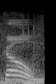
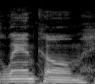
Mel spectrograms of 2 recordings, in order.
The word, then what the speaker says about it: Lacombe: get it I I've gotten all different kinds lome is the way that it's pronounced but uh if you've if you've been around uh particularly woman you get Lancome more times than you'd care to admit but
